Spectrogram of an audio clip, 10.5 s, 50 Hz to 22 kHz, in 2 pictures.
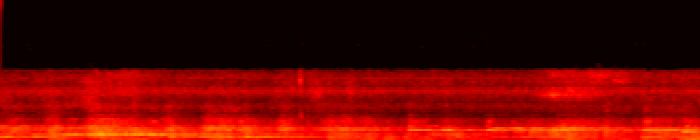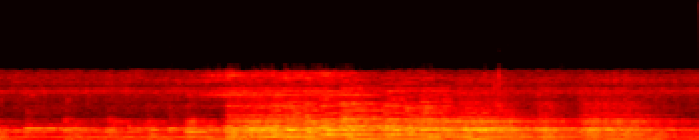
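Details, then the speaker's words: Philips 060 MK2 car cassette player with an electronic motor control system, not the old governor motors. Music holds rock-steady pitch on held notes with no wavering. Tape speed is steady, with no wow or flutter. "and as you can hear that electronic motor control system is sput on there's no tendency to wow or flutter"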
